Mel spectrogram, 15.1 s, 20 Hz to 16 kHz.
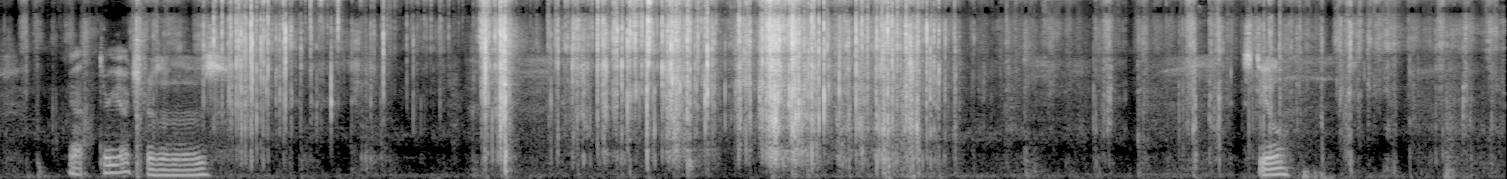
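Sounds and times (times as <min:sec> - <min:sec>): foil wrapper crinkling: 0:01.4 - 0:09.8, 0:11.6 - 0:14.3.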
